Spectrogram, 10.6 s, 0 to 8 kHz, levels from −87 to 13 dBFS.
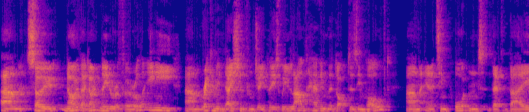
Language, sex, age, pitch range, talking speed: English, male, 40-59, 110-135 Hz, 140 wpm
